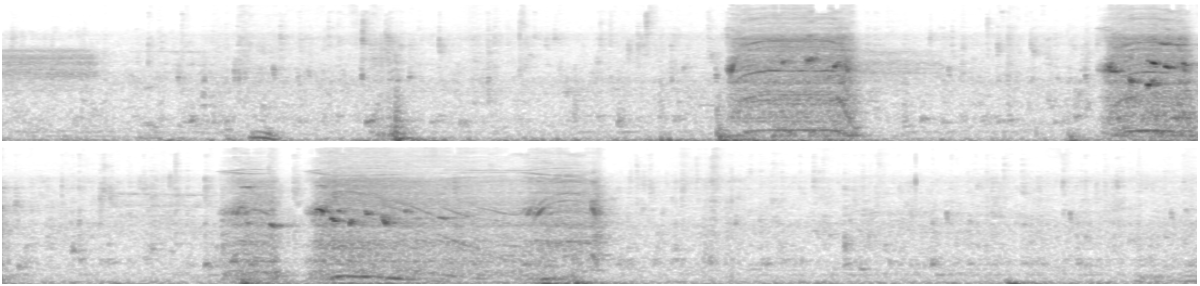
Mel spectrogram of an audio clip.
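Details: Short hissing bursts like spraying water or a power tool come and go against quiet background noise, with no animal voice heard.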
